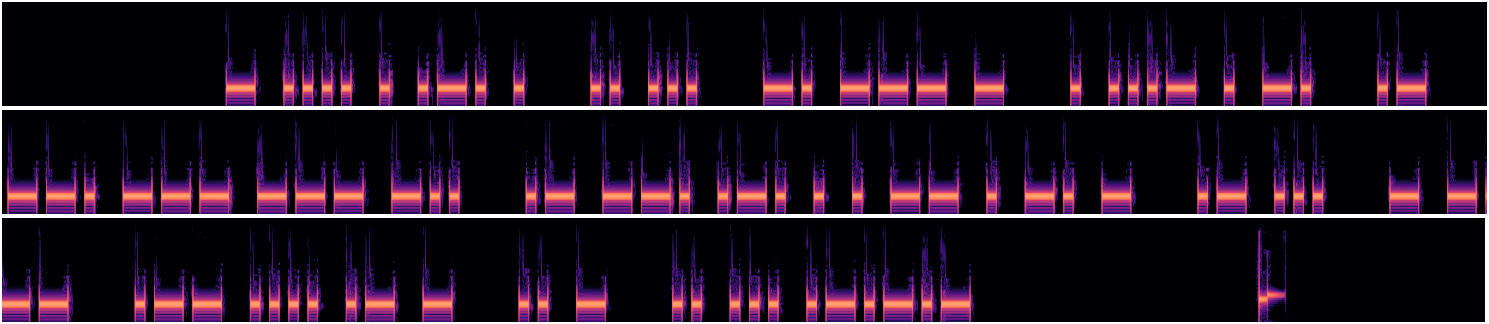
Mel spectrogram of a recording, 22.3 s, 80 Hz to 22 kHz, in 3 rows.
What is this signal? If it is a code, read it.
Morse code, heard as a keyed tone, about 25 wpm, 700 Hz. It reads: THERE IS NOT EVEN A GOOD AGREEMENT AS TO WHAT IT IS.
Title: Sentences from Top 1500 Words 25wpm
